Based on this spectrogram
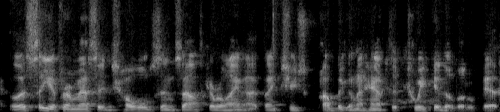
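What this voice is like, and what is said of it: Smooth radio announcer voice. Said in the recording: “your voice, I love a good radio voice”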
